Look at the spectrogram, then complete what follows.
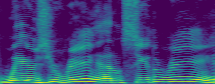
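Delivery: hammy, overplayed, laid on thick every word. Retelling a wrestling match taunt: imitating Brian Kendrick hamming it up. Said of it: "Brian is totally, you know, hamming it up".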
